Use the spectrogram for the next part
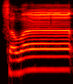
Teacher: واو مدہ 1 الف کے برابر کھینچ کر پڑھا جائے گا. سواء بڑی مد 5 الف کے برابر کھینچ کر پڑھیں گے.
